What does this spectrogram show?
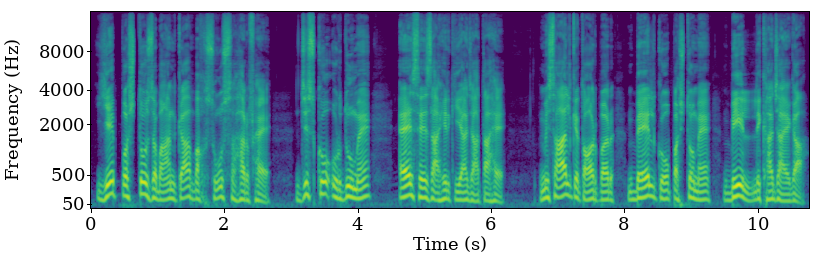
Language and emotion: Urdu, neutral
